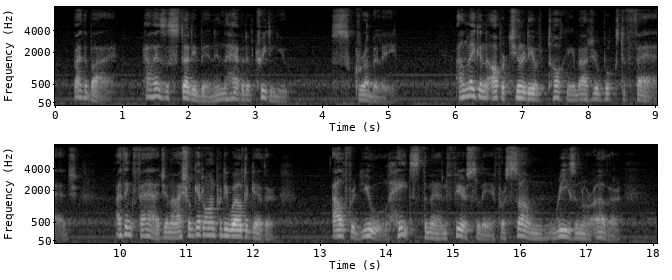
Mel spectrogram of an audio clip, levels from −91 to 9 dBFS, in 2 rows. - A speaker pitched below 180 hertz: Yes, medium, 140 Hz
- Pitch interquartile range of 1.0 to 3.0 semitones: No, average, 4.7 semitones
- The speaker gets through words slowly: No, average, 160 wpm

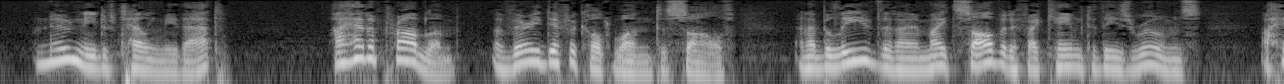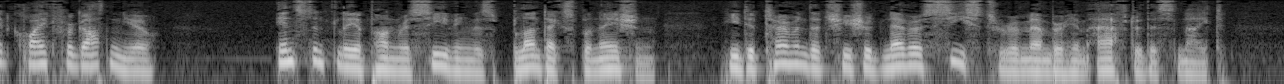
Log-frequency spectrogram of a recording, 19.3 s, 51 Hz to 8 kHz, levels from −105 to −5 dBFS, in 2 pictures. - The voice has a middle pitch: No, low, 130 Hz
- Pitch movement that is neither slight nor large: No, wide, 5.9 semitones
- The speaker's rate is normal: Yes, average, 170 wpm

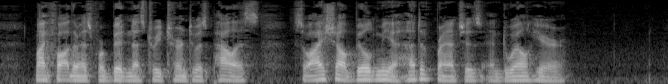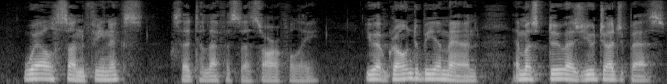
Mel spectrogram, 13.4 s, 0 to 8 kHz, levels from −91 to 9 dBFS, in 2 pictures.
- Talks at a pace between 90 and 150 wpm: No, average, 190 wpm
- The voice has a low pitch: Yes, low, 100 Hz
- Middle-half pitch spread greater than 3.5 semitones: Yes, average, 3.9 semitones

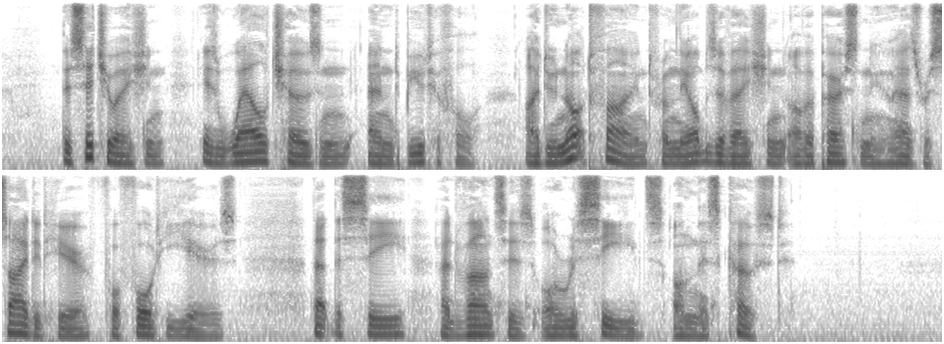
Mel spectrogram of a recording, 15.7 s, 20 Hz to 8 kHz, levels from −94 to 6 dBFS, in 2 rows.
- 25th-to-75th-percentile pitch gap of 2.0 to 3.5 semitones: Yes, average, 2.9 semitones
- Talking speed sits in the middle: No, slow, 125 wpm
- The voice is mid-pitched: No, very low, 95 Hz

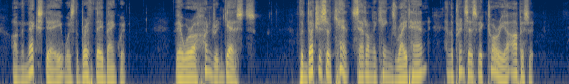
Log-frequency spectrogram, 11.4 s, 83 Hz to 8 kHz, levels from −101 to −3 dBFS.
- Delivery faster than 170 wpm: No, average, 145 wpm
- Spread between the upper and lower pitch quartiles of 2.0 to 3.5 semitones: No, average, 4.3 semitones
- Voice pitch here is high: No, low, 120 Hz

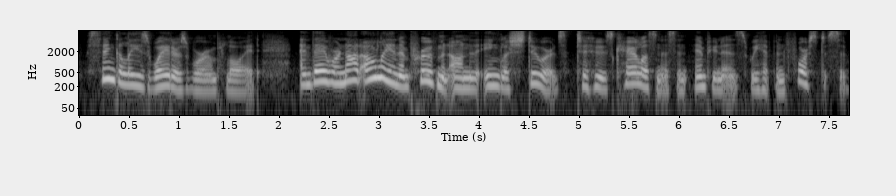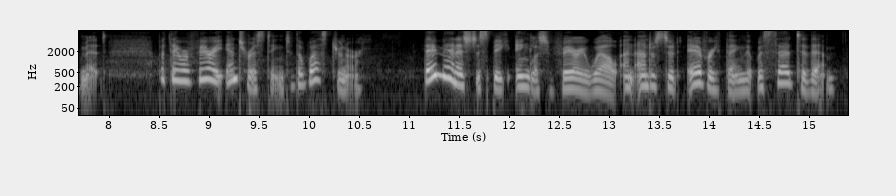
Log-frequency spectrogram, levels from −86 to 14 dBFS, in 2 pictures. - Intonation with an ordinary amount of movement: No, wide, 7.9 semitones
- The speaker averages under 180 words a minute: No, average, 185 wpm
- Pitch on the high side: Yes, high, 210 Hz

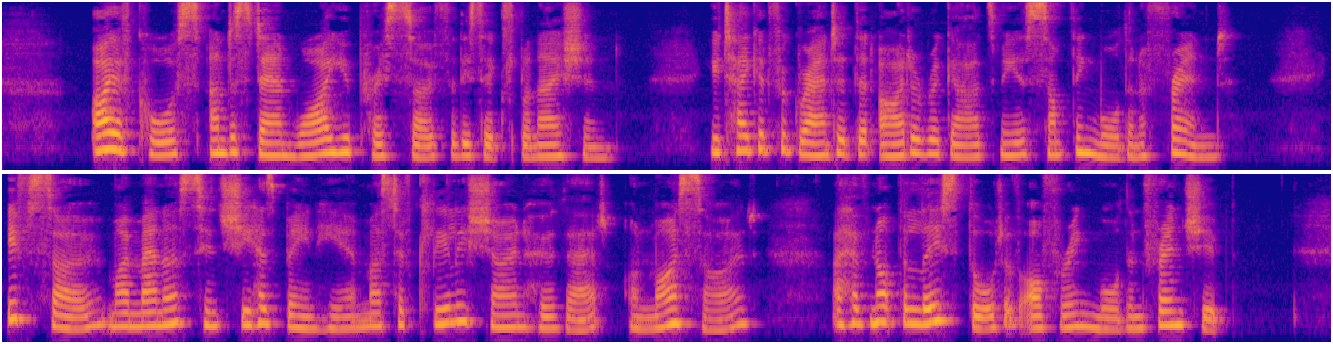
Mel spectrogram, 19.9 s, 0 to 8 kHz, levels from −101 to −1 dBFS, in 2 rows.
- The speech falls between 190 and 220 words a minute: No, average, 165 wpm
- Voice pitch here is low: No, medium, 185 Hz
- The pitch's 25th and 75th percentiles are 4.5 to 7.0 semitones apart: Yes, average, 4.9 semitones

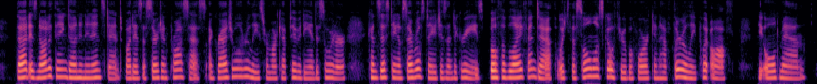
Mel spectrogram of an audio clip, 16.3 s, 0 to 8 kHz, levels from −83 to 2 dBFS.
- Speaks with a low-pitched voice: No, high, 235 Hz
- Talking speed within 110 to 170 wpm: No, average, 180 wpm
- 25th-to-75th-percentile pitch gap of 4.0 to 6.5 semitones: No, narrow, 2.5 semitones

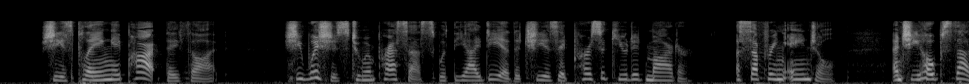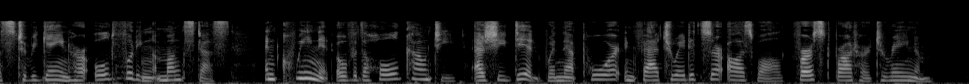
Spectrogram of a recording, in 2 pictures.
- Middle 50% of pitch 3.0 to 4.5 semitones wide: Yes, average, 4.1 semitones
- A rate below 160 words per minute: No, average, 175 wpm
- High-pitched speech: Yes, high, 205 Hz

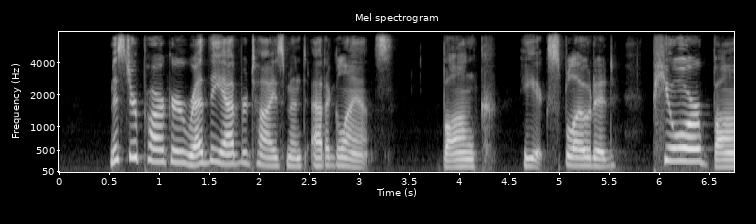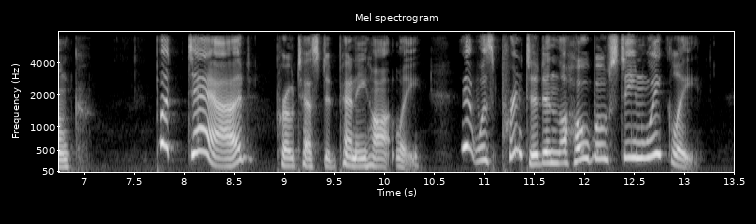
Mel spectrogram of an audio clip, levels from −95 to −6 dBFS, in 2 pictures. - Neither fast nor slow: No, slow, 110 wpm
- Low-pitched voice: No, high, 225 Hz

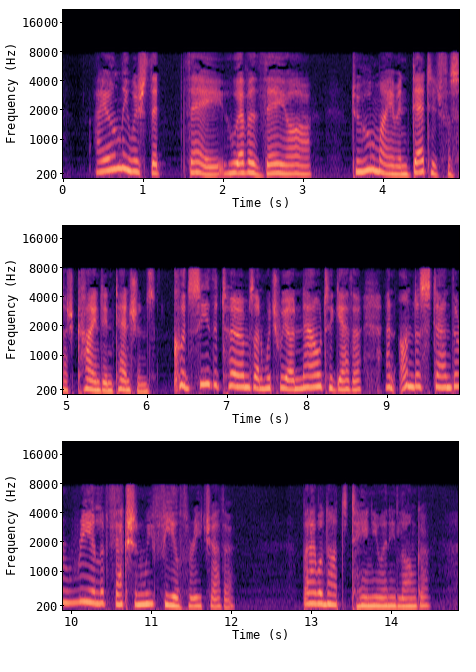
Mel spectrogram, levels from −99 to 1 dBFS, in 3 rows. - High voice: Yes, high, 225 Hz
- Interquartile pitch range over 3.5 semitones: Yes, average, 4.6 semitones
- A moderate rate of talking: Yes, average, 180 wpm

